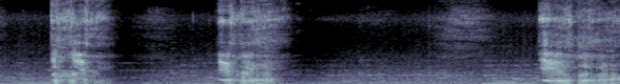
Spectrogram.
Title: Me coughing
